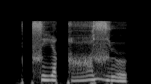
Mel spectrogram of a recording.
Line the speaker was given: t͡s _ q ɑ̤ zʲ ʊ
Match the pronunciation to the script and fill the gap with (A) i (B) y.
A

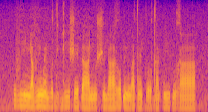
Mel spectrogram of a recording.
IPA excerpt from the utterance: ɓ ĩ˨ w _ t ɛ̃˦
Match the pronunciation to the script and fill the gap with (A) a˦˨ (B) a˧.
B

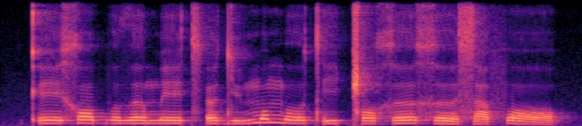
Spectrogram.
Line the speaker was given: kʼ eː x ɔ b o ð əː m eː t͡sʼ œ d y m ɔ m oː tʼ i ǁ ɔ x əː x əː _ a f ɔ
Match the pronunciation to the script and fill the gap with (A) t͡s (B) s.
B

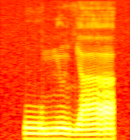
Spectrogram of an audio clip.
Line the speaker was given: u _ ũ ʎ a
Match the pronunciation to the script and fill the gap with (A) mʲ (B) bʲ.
A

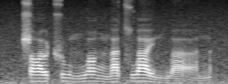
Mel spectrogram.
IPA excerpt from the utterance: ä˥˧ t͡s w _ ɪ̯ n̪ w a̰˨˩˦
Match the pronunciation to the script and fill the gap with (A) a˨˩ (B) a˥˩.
B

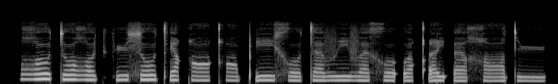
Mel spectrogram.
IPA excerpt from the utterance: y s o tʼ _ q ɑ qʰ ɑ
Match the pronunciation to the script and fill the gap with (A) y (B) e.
B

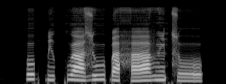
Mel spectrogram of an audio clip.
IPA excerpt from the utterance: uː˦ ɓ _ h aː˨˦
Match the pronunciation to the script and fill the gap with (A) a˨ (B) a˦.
A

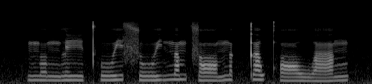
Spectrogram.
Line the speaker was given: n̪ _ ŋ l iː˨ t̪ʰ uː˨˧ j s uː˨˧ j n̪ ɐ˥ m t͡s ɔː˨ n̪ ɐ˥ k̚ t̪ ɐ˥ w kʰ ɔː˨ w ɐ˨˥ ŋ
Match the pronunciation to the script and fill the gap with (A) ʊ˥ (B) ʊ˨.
B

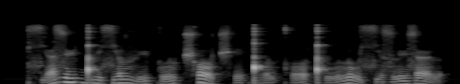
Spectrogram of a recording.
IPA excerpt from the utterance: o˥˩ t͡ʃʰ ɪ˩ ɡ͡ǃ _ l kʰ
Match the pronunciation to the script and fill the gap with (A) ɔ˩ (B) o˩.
B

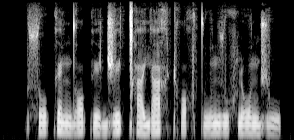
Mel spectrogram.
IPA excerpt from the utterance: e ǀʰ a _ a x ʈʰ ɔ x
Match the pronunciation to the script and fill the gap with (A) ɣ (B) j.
B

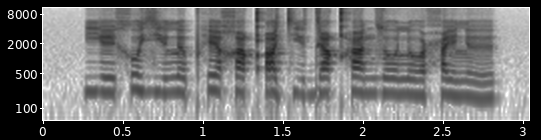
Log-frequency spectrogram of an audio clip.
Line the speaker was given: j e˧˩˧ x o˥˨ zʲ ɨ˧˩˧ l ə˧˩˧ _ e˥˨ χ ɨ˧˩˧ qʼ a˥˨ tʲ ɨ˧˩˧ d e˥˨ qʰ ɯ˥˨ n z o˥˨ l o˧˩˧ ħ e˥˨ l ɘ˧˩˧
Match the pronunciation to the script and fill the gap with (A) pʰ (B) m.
A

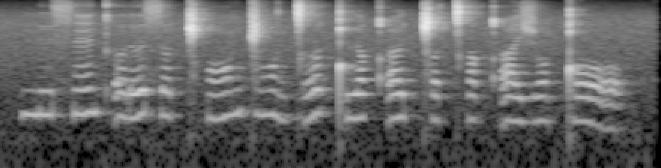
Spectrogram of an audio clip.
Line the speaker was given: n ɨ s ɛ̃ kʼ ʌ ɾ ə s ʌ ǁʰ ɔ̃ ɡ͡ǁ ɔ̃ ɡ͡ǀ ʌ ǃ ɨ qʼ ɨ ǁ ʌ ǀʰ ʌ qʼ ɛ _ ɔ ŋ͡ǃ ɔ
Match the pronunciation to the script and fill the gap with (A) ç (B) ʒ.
B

